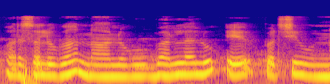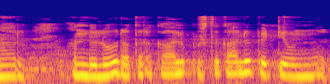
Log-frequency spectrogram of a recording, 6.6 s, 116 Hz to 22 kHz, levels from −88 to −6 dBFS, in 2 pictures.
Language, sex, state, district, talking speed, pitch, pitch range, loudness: Telugu, female, Andhra Pradesh, Sri Satya Sai, 90 wpm, 210 Hz, 195-230 Hz, -15 LUFS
